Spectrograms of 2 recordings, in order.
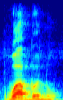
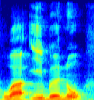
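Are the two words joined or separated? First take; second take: joined; separated. First: The words are joined, with the vowel of ibnu dropped. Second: The words are separated, with the vowel of ibnu said. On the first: "namun yang lebih fasih tentu saja ya" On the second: "Tidak masalah kalau mau dipisah"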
